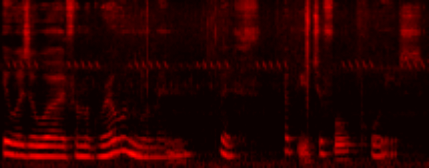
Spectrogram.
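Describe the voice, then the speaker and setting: Woman as female sleep demon, ASMR storyteller, soothing, coaxing, mellow tone, leisurely delivery. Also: medium pitch, slight background noise, lightly acted. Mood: hushed storytelling. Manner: slow, soothing, coaxing, softly spoken. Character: gentle, teasing female sleep paralysis demon, comforting storyteller. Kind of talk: ASMR story-telling roleplay audio.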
